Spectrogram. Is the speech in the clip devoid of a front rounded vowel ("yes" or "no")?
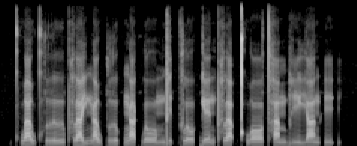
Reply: yes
